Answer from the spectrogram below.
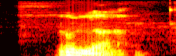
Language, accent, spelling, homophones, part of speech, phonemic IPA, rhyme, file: English, Southern England, Fula, Foula, noun / proper noun, /ˈfuːlə/, -uːlə, LL-Q1860 (eng)-Fula.wav
- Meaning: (noun) A member of a largely pastoral Muslim people of West Africa; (proper noun) A language spoken in West Africa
